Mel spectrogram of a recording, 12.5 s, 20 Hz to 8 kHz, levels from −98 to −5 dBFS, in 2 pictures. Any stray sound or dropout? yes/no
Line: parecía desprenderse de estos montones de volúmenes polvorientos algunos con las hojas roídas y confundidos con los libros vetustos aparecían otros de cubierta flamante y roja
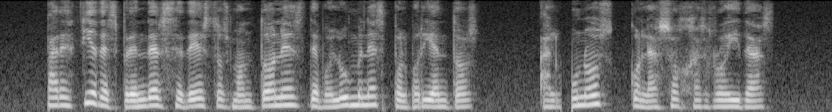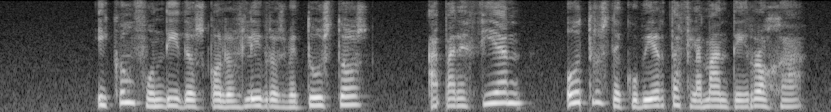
yes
